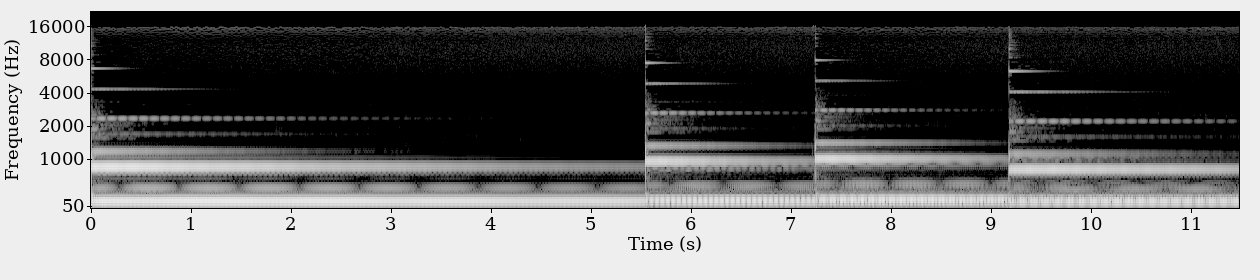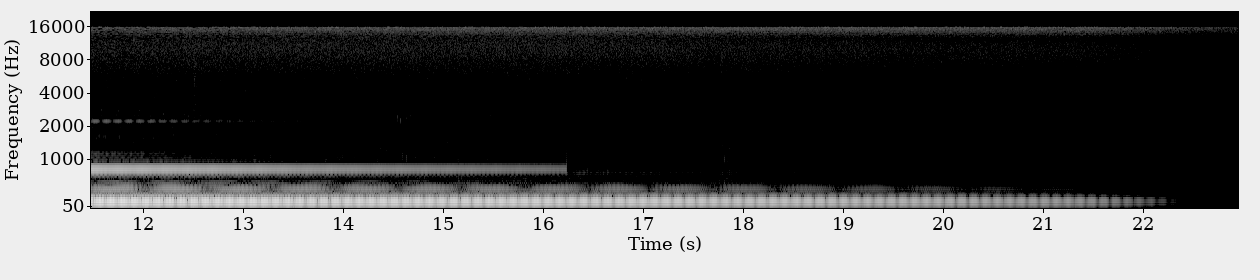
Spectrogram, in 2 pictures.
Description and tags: a simple bell tone sequence. G# A# B G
